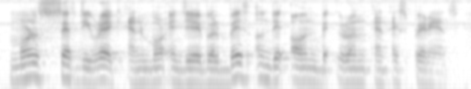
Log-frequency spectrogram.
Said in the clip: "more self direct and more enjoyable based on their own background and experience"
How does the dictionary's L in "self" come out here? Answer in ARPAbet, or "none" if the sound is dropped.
none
